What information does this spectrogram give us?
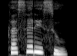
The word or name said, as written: ಕೈಸರಿಸ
